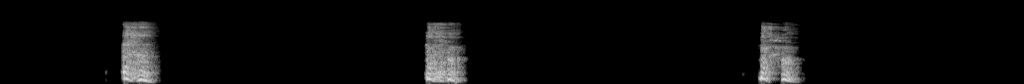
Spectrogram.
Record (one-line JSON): {"three_cough_length": "10.2 s", "three_cough_amplitude": 28723, "three_cough_signal_mean_std_ratio": 0.24, "survey_phase": "beta (2021-08-13 to 2022-03-07)", "age": "45-64", "gender": "Male", "wearing_mask": "No", "symptom_cough_any": true, "symptom_runny_or_blocked_nose": true, "symptom_headache": true, "smoker_status": "Ex-smoker", "respiratory_condition_asthma": false, "respiratory_condition_other": false, "recruitment_source": "Test and Trace", "submission_delay": "2 days", "covid_test_result": "Positive", "covid_test_method": "RT-qPCR", "covid_ct_value": 19.7, "covid_ct_gene": "ORF1ab gene", "covid_ct_mean": 20.8, "covid_viral_load": "150000 copies/ml", "covid_viral_load_category": "Low viral load (10K-1M copies/ml)"}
